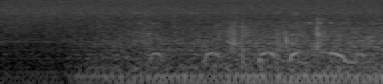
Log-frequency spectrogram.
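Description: An owl hooting, a quick run of short hoots, over a low steady hum that fades in about half a second in, after near silence.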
